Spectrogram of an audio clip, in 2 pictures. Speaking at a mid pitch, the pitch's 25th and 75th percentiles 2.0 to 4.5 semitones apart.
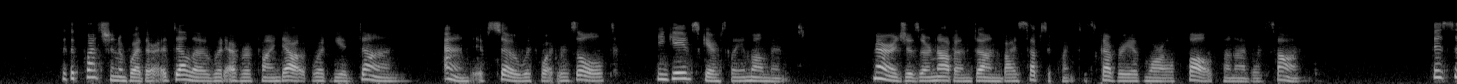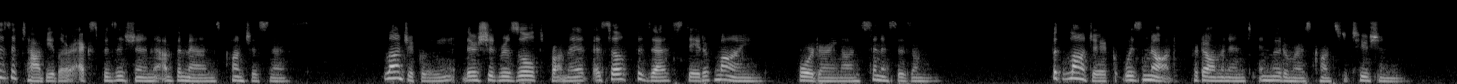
Yes: medium, 170 Hz; average, 3.4 semitones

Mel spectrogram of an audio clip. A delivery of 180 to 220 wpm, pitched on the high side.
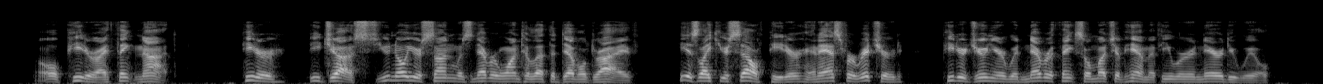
No: fast, 205 wpm; low, 130 Hz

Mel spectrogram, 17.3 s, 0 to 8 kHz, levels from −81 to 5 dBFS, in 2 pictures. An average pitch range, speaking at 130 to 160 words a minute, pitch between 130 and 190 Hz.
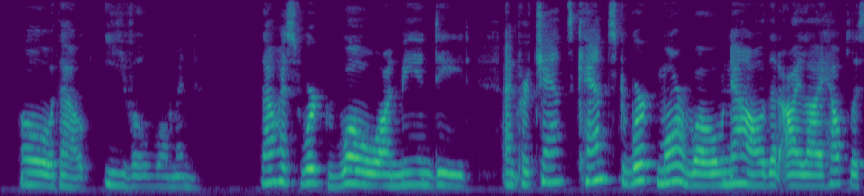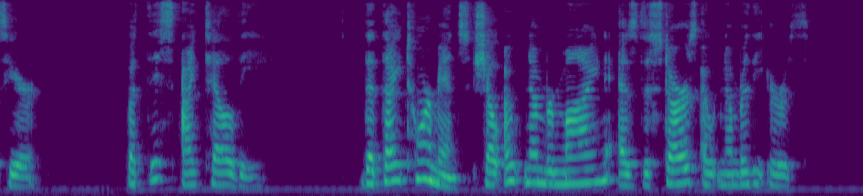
Yes: average, 4.1 semitones; average, 140 wpm; medium, 185 Hz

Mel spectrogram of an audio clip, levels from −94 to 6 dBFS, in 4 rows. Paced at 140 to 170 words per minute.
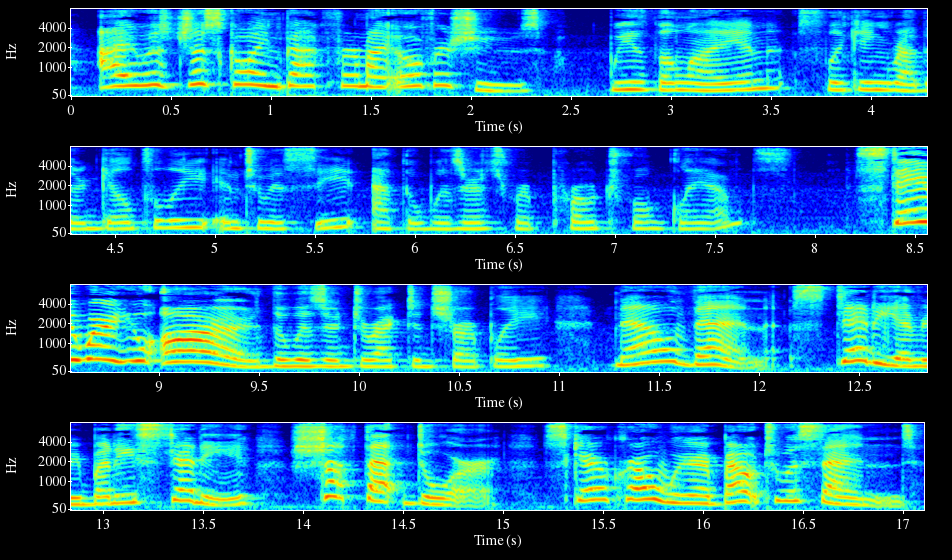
Yes: average, 160 wpm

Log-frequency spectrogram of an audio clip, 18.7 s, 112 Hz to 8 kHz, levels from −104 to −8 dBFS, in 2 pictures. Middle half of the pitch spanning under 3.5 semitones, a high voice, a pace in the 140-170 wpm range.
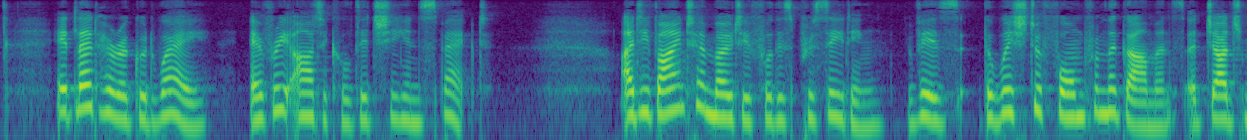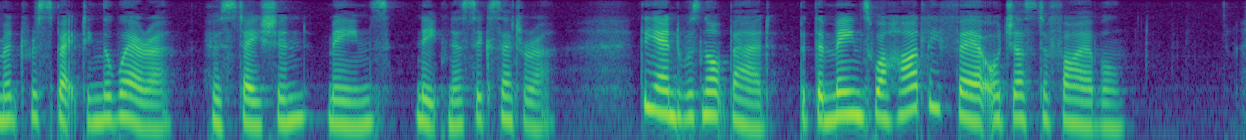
No: average, 3.9 semitones; high, 215 Hz; average, 155 wpm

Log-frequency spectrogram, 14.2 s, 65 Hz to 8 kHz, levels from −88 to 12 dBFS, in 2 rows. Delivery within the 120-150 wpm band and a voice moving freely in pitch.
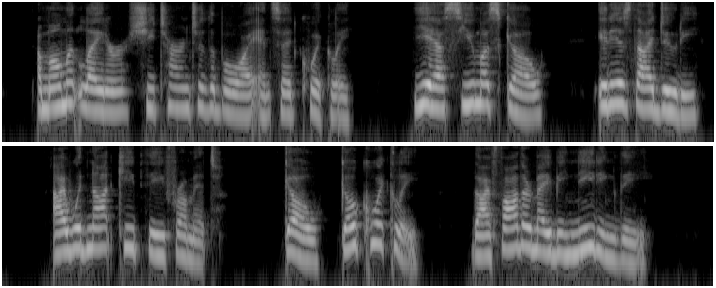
No: average, 140 wpm; average, 4.4 semitones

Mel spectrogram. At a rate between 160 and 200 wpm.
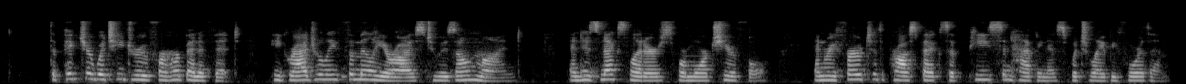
Yes: average, 175 wpm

